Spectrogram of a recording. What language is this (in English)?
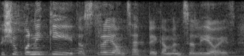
Welsh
